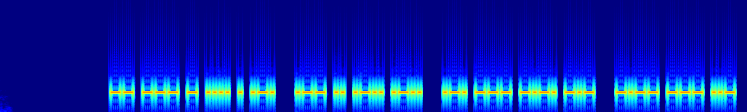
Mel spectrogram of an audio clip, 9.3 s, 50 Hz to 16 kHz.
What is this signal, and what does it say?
Morse code, heard as a keyed tone, about 32 wpm, 700 Hz. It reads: MOTHER WILL ROCK YOU
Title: Sentences from Top 1000 Words - Review Part 2 - 30wpm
